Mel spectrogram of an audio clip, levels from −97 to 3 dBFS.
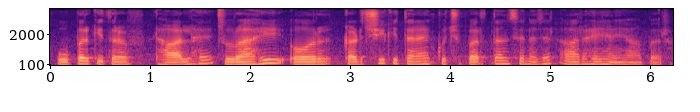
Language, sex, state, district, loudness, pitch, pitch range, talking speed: Hindi, male, Bihar, Gopalganj, -18 LUFS, 135 Hz, 130-155 Hz, 180 wpm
